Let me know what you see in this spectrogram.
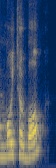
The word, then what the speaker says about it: muito bom: It's all looking, how you'd say, muito bom right now for your country. – I was wondering how you're going to pronounce that. Really good.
